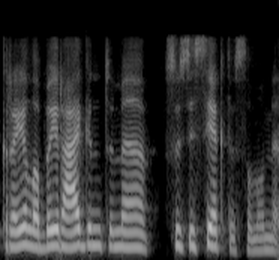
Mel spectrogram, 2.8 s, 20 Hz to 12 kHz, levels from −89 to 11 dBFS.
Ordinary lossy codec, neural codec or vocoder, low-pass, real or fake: AAC, 48 kbps; codec, 16 kHz, 0.7 kbps, FocalCodec; 7.2 kHz; fake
